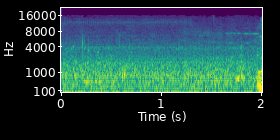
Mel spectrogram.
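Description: Indistinct chatter of several voices over the steady low rumble of a bus engine.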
